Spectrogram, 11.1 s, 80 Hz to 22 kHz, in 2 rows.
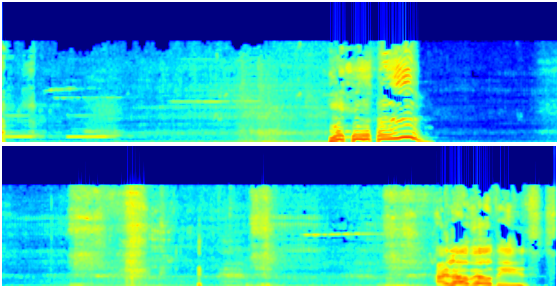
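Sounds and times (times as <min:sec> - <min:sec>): garbage truck engine rumble: 0:00.0 - 0:11.0.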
